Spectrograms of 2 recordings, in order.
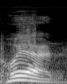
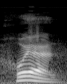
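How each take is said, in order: No difference in how they are said.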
